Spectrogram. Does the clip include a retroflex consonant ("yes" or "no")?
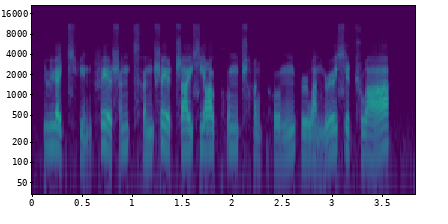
yes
